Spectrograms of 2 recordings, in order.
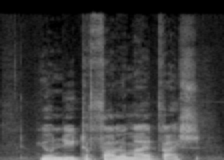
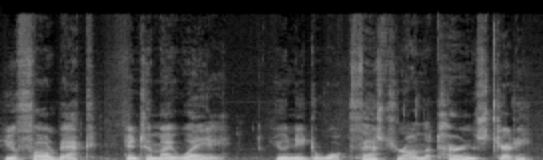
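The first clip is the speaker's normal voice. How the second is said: put-on higher, crisp British-like accent giving advice; explaining in a British-like accent; 6 semitones higher than usual. A narrator's reading. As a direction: lecture a fellow recruit in a British-like accent. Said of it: "crisp, British-like accent".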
